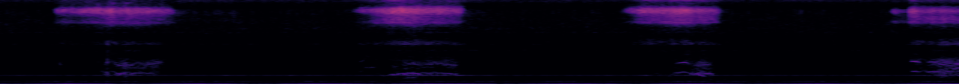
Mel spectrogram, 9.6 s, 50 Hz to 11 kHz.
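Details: Snoring while asleep and dreaming: soft rhythmic snores, one per breath at about 21 breaths a minute, over a steady low electrical hum.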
